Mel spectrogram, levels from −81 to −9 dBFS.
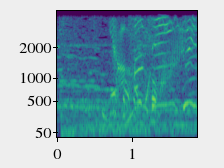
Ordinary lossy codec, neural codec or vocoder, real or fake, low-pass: none; none; real; 3.6 kHz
